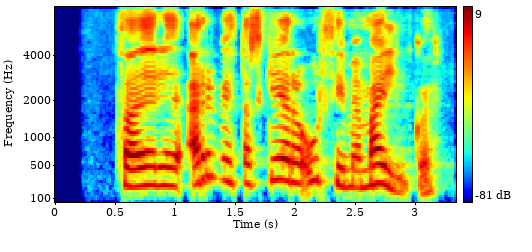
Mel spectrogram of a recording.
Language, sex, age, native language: Icelandic, female, 30-39, Icelandic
